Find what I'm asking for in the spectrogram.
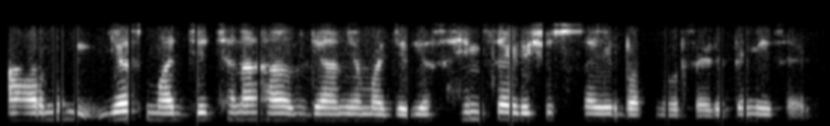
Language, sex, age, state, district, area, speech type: Kashmiri, male, 18-30, Jammu and Kashmir, Pulwama, urban, conversation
